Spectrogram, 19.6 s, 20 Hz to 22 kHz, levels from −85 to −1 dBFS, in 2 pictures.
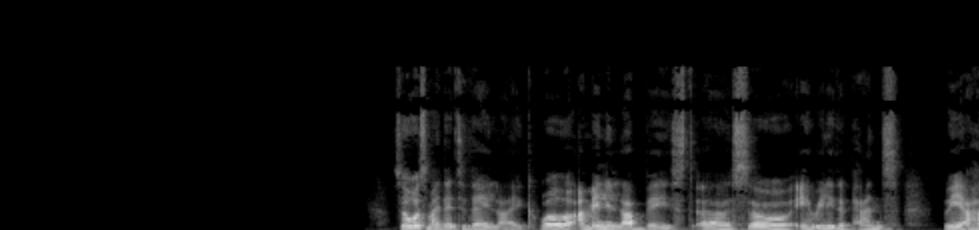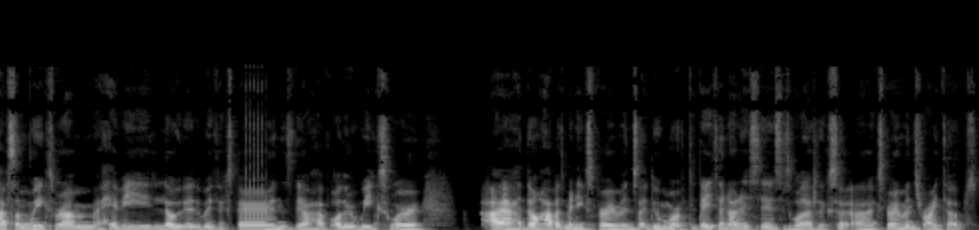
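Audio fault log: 12.24–12.44 s, system hang loop: a brief buzzing stutter as one 40 ms fragment repeats exactly five times, pulsing at 25 Hz. The system froze while the sound hardware kept cycling the same ring buffer, losing about a fifth of a second of audio.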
